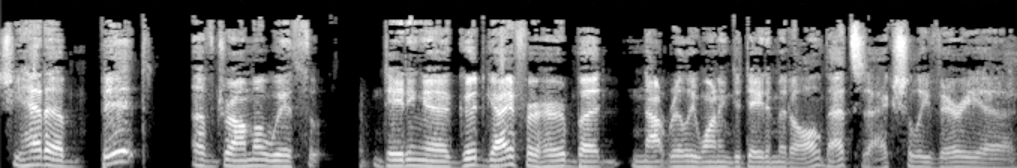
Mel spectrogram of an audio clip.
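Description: A man talks in an unremarkable speaking voice at a medium pitch with ordinary pitch variation. His pace is moderate, and the background is quiet. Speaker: podcast host and film reviewer. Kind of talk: casual chat.

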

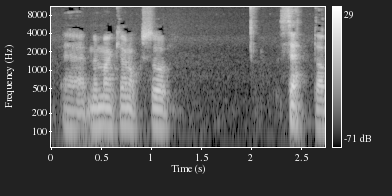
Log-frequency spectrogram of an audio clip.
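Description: A man with a medium-pitched voice. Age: 30s. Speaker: sound designer. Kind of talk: casual chat. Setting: studio. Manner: halting. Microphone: far from the mic.

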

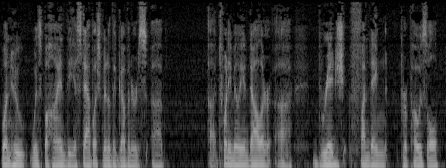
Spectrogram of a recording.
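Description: Somewhat breathy and fairly low, a man's voice moves at a very slow pace with monotone, flat intonation. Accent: American. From New Jersey. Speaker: radio host. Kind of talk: conversational radio interview and call-in show. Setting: radio studio.

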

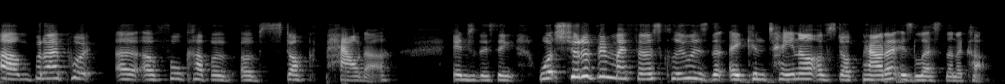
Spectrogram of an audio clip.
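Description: A woman with an Australian accent speaks at a moderate pace. Her pitch is fairly high, with ordinary variation. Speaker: podcast host. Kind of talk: casual interview chat.

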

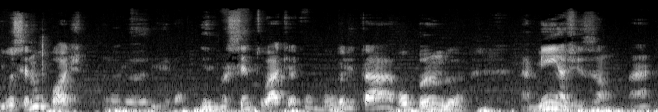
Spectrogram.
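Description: Music plays behind a man whose speech unfolds very slowly. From Santos, São Paulo coast, Brazil. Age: 60s. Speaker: band conductor and music teacher. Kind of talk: casual interview. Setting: in-person studio recording.

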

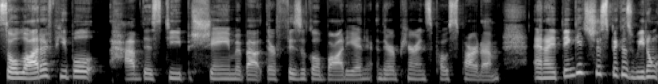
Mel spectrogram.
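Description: A woman at a medium pitch in a plain, everyday voice, fairly quick pace and lively intonation, in a very clean recording with a silent background. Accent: Canadian. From India, moved to Canada at ten. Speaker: physiotherapist and postpartum fitness coach. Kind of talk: casual interview chat.

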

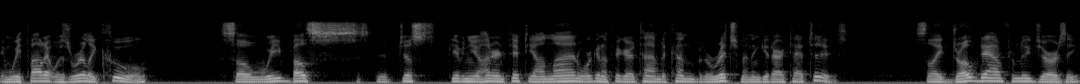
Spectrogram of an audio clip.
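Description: At a moderate pace, a man with medium pitch speaks in a somewhat breathy voice with fairly even intonation. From US South, Nashville, Tennessee. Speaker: retired arts fundraiser. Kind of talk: casual interview.

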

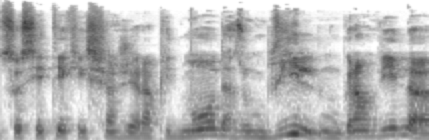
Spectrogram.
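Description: A woman's very deep, low voice with an Italian accent, on a very clean recording with a silent background. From Italy. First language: Italian (speaking French). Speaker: theatre director and teacher. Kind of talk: interview. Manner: halting.

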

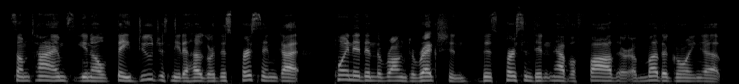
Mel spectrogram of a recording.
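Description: A woman's fairly low voice, a normal speaking voice, at a fairly quick pace with fairly even intonation and a dry, close sound with no echo. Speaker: podcast host. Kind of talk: casual podcast interview.

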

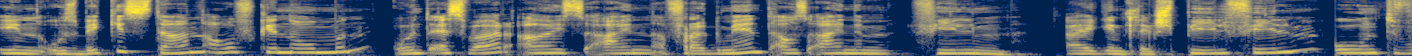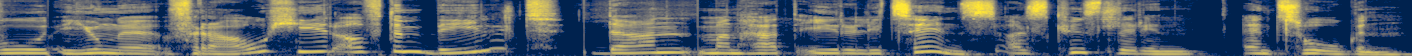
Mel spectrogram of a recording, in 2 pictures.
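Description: This woman speaks at a very slow pace with hardly any pauses, in a Kazakh accent. Her fairly high voice has a dark, mellow tone, lively intonation and a somewhat breathy quality. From Kazakhstan. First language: Kazakh (speaking Russian). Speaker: radio host. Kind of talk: bilingual radio talk show. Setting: studio.

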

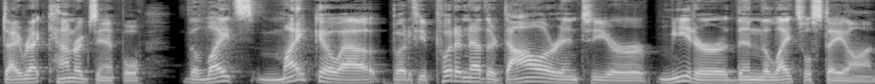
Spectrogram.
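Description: At a moderate pace and very even loudness, a man of medium pitch speaks with lively intonation and hardly any pauses against a quiet background. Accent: Californian. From California. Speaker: economist, university lecturer. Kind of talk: interview.

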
